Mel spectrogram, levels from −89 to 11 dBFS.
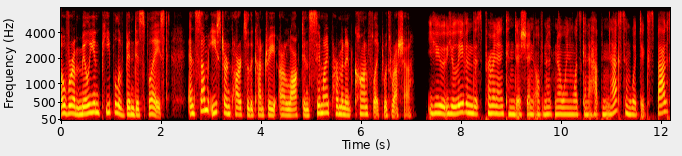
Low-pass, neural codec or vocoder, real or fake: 7.2 kHz; none; real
